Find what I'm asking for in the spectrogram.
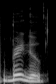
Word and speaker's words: Bhrigu: Of the great sages, I am Bhrigu. That's how you say it? – Yes. – Bhrigu.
